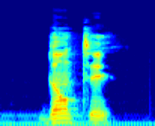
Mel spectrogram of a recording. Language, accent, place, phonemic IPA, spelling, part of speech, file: French, France, Lyon, /dɑ̃.te/, denté, verb / adjective, LL-Q150 (fra)-denté.wav
- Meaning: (verb) past participle of denter; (adjective) toothed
